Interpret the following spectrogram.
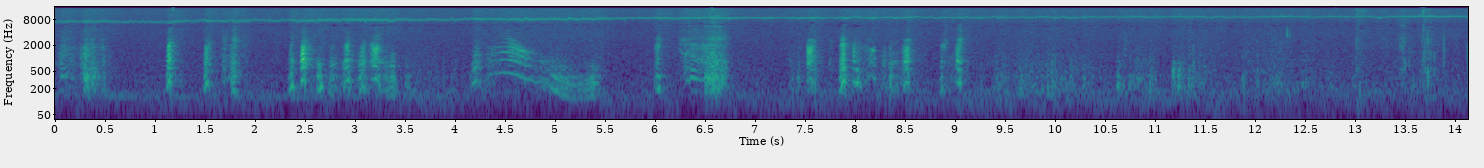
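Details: A Siamese cat gives a drawn-out, wavering yowl amid soft scuffling thumps during an intense play fight with an orange tabby kitten, wrestling and swatting.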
